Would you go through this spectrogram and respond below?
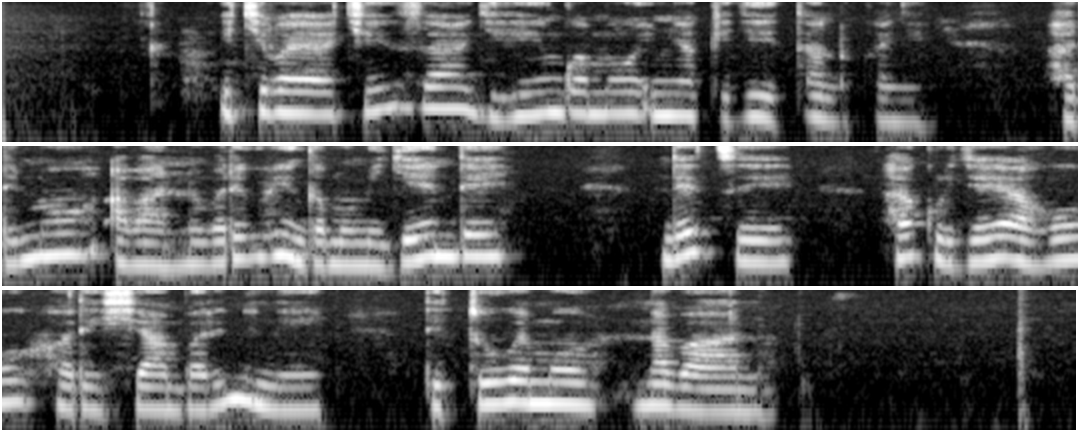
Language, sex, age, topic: Kinyarwanda, male, 25-35, agriculture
